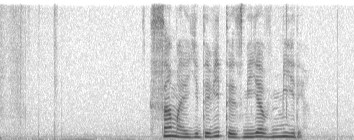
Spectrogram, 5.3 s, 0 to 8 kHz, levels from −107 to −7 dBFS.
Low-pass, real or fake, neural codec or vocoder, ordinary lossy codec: none; real; none; none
